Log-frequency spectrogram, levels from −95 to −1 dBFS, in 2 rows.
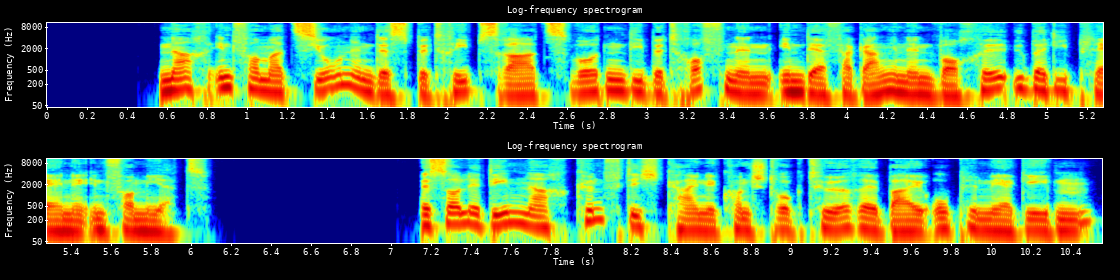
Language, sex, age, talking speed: German, male, 30-49, 140 wpm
